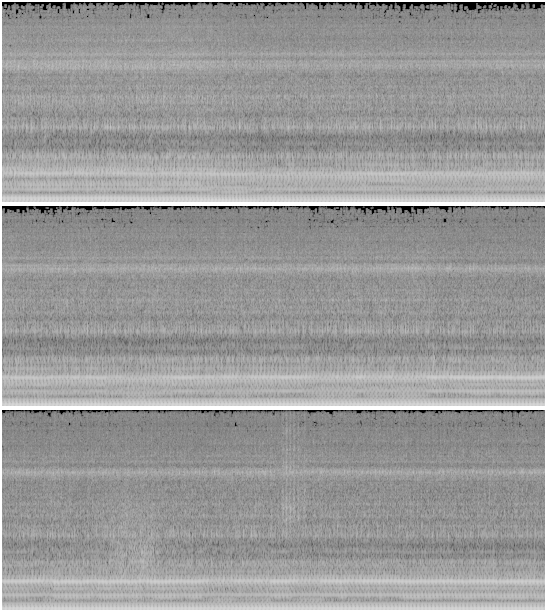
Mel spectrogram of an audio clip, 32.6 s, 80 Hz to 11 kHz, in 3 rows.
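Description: Audi S3 8V's 2.0-litre turbocharged four-cylinder idling at the quad tailpipes with the exhaust resonator deleted, on its cold-start fast idle in Dynamic mode, the exhaust valves open. The note is loud and steady, with the pitch shifting slightly twice as the idle settles.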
